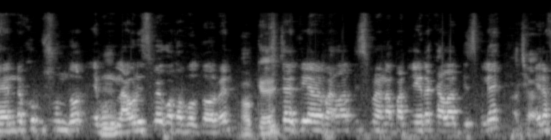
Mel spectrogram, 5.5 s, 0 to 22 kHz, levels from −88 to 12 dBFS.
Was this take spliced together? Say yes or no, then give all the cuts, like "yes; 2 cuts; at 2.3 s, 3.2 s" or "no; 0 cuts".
yes; 1 cut; at 3.5 s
